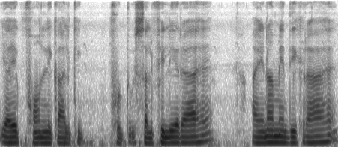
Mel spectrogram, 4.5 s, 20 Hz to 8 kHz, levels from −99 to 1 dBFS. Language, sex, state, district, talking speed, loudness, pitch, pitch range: Hindi, male, Jharkhand, Deoghar, 185 wpm, -17 LUFS, 115 Hz, 110-120 Hz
